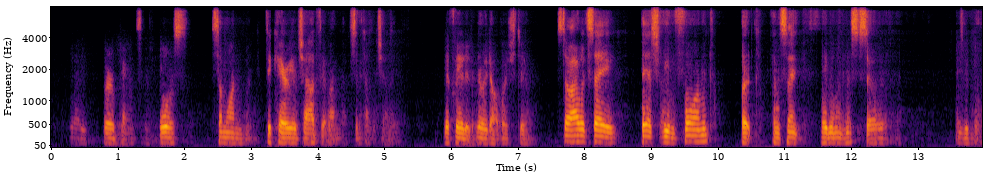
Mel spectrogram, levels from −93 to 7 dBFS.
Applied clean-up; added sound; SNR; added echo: neural mask model DeepFilterNet 3.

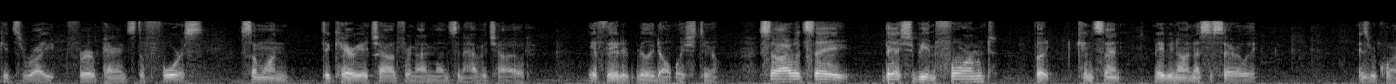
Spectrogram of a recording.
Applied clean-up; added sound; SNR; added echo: none; none; none; none.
